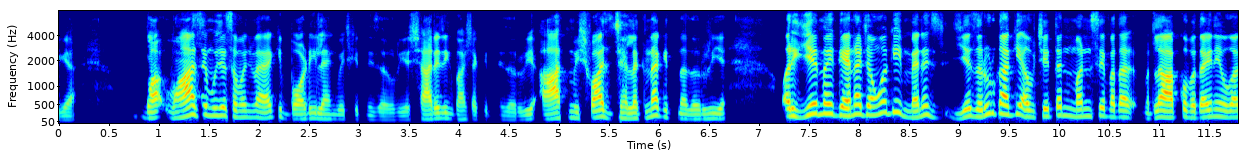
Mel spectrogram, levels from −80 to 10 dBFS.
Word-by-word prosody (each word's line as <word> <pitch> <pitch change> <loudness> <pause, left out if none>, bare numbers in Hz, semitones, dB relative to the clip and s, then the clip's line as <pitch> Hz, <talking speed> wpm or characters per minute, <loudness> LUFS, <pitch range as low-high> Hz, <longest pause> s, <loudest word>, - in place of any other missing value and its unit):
गया। - - -14 0.7
व 155 - +4 0.2
वहाँ 165 +9 +6
से 240 0 -5
मुझे 210 0 -3
समझ 170 -3 -6
में 165 - -5
आया 145 +1 0
कि 165 - -15
बॉडी 125 +3 -5
लैंग्वेज 120 -2 -10
कितनी 110 - -25
ज़रूरी 100 -1 -19
है, 105 - -15
शारीरिक 135 +5 -3
भाषा 115 0 -11
कितनी 110 - -31
ज़रूरी 105 +3 -16
है, - - -10 0.2
आत्मविश्वास 155 +1 +1
झलकना 150 +8 -1
कितना 170 -9 -11
ज़रूरी 125 +2 -11
है। 130 - -8 0.6
और 200 - +6
ये 225 +9 +4
मैं 260 0 +2
कहना 225 +4 +6
चाहूँगा 235 +5 -1
कि 305 -1 -2
मैंने 230 +7 -1
ज 160 - -16 0.2
ये 190 - -1
ज़रूर 200 +8 -2
कहा 250 -2 +7
कि 245 - -3
अवचेतन 195 +5 -2
मन 190 +1 -2
से 210 - -1
पता 175 -2 0 0.2
मतलब 175 +2 0
आपको 165 +3 +5
पता 160 +1 0
ही 175 - +3
नहीं 185 - -5
होगा 165 -1 -1
165 Hz, 235 wpm, -22 LUFS, 135-205 Hz, 0.7 s, कहा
